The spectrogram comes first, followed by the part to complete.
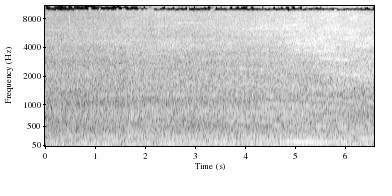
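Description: Road traffic: vehicle engines running with tyres hissing on a wet road, the sound growing louder as a vehicle passes close a few seconds in.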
